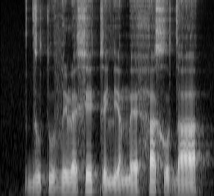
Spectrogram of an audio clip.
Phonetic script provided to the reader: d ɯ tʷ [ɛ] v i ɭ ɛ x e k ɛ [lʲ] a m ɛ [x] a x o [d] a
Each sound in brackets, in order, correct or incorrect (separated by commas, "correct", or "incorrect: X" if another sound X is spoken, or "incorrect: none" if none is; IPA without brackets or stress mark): correct, correct, incorrect: h, correct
